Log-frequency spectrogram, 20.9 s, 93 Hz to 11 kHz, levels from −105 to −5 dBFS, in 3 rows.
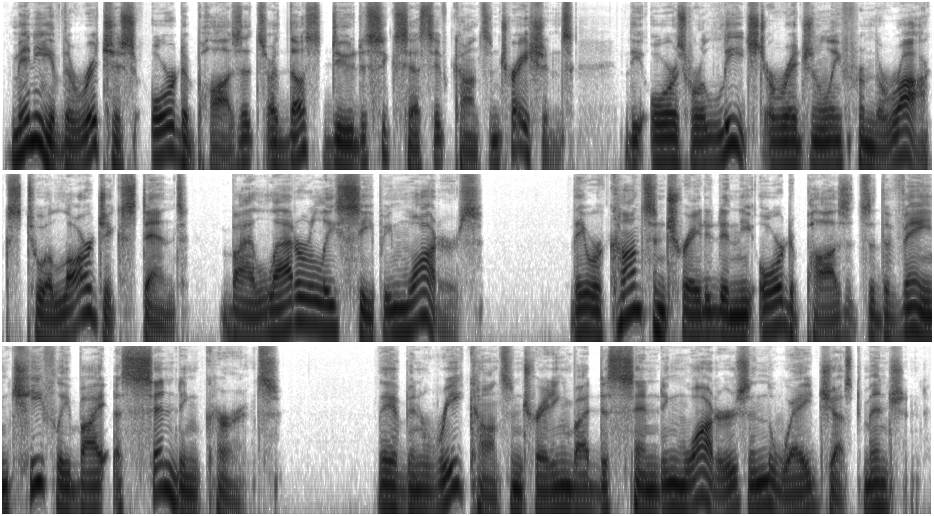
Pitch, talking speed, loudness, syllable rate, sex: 115 Hz, 155 wpm, -19 LUFS, 5.3 syllables/s, male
